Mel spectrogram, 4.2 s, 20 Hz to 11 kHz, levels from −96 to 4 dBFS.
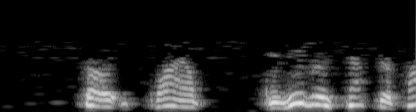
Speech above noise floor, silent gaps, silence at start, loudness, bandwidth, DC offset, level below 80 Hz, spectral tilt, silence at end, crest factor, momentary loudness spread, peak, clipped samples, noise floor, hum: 63 dB; none; 0.85 s; -19 LUFS; 2.4 kHz; under 0.1%; -76 dBFS; -15 dB/octave; 0 s; 16 dB; 15 LU; -4 dBFS; under 0.1%; -82 dBFS; none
